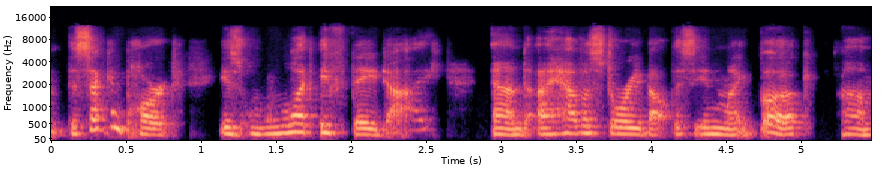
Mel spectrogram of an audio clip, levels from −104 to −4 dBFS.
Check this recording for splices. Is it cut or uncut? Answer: uncut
